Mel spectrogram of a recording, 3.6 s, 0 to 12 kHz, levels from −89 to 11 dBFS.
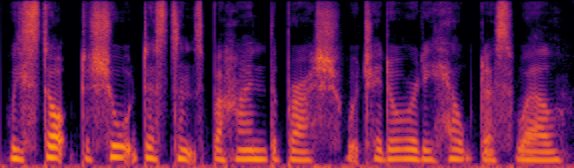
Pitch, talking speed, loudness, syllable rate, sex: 185 Hz, 235 wpm, -18 LUFS, 6.1 syllables/s, female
